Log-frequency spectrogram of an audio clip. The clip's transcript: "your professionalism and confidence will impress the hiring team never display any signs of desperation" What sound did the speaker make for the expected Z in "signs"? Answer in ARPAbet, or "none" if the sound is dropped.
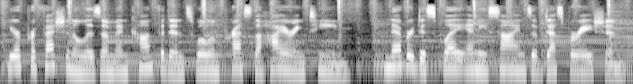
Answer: Z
